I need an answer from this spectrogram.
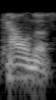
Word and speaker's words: Kaunas: Yes, they have Uber in Lithuania from the airport down to Kanal, which is, or Kaunas, I guess is the way to pronounce, Kaunas is where the conference was.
